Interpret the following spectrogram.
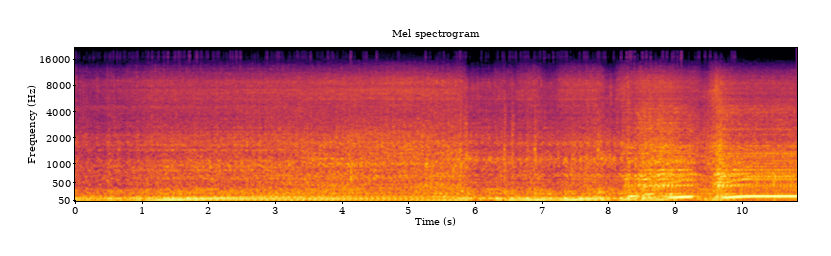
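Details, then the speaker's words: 1951 Ford engine blipped at idle: revs climb slowly and unevenly instead of snapping up, though these engines normally rev instantly. The owner suspects timing or a restriction; not confirmed. "So that sounds to me like timing or something restricted. So we'll do that. These things, from my recollection, these things usually rev up really instantly and really good. Not mine though."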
